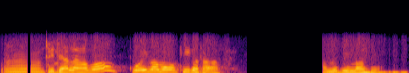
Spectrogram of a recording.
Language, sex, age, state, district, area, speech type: Assamese, male, 18-30, Assam, Lakhimpur, rural, conversation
